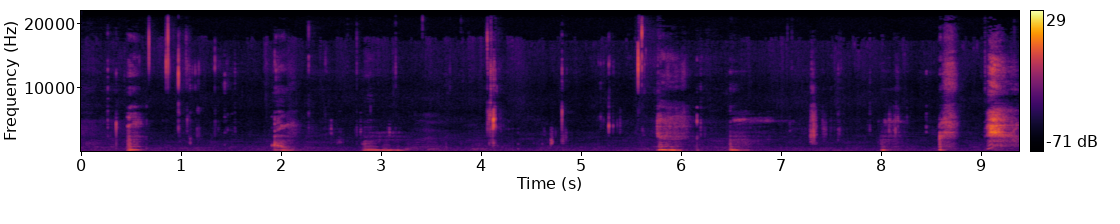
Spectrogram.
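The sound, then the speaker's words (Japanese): Someone chewing while eating a meal: a series of soft, irregular bite and mouth sounds, quiet and separated by short pauses. “じゃあ食べながら話そっか。いただきます。”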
